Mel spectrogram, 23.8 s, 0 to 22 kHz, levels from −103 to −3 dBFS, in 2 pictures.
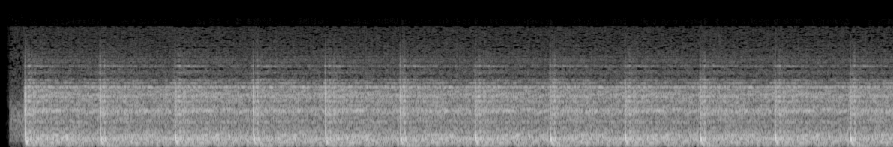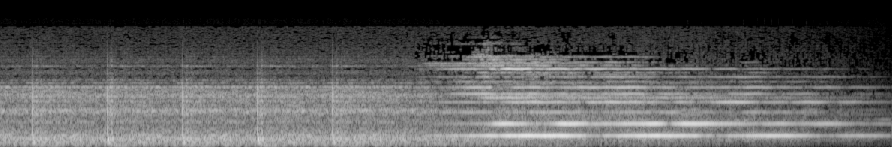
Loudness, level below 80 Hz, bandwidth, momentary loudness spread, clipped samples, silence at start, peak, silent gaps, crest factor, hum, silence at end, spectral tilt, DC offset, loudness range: -25 LUFS; -46 dBFS; 9.8 kHz; 12 LU; under 0.1%; 0.15 s; -6 dBFS; none; 18 dB; none; 0 s; -6.5 dB/octave; under 0.1%; 9 LU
